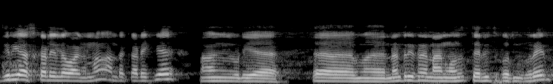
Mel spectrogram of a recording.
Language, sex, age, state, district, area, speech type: Tamil, male, 45-60, Tamil Nadu, Krishnagiri, rural, spontaneous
